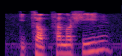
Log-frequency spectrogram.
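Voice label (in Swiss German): "zapfe machin", Haut Rhin; vin; capsuleur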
